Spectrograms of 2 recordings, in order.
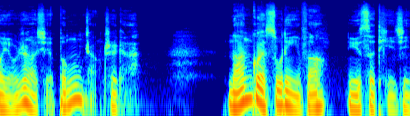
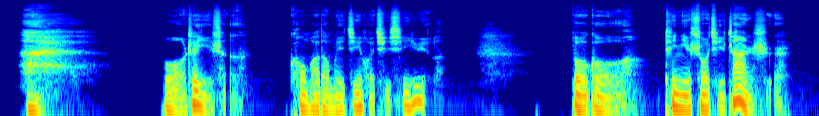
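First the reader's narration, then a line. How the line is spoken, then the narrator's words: Wistful sigh. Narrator (Chinese): 李治……悠悠感叹了一声，说道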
